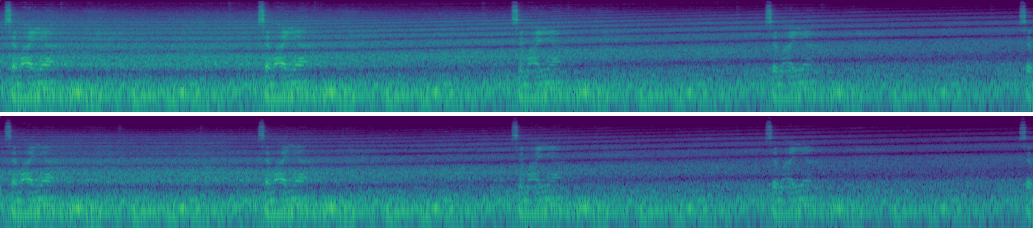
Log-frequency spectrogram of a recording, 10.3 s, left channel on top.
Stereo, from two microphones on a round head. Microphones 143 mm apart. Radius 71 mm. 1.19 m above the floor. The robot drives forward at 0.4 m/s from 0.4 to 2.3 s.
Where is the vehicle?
70° left (ahead or behind); by 10.3 s 30° left (ahead or behind).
